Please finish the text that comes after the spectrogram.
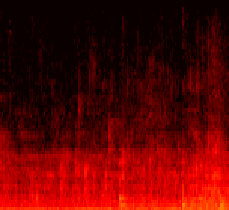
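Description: Ridge gourd (turai) curry cooked without any added water simmers gently in a covered pot over low heat, giving a faint, steady bubbling and hiss throughout with no talking.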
